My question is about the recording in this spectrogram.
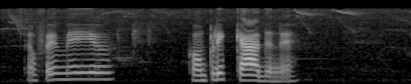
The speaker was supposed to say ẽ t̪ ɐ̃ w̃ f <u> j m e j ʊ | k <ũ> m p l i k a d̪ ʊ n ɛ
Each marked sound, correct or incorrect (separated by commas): incorrect, incorrect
